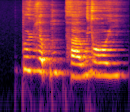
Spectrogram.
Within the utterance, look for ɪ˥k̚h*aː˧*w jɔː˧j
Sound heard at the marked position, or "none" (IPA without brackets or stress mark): aː˨˥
